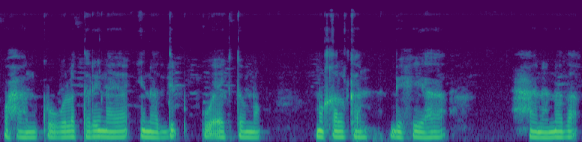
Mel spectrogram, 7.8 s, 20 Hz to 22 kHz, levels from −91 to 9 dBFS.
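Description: At 4.74 s to 4.77 s, DAB burbling breaks through the speech. Weak reception let bit errors slip past the error correction into the MP2 audio data. Corrupted samples put short blips of noise into single sub-bands. The short burst points to about four frames being hit, and the error rate sounds low, around a tenth of a percent. It is heard as a few brief watery blips over the speech.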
